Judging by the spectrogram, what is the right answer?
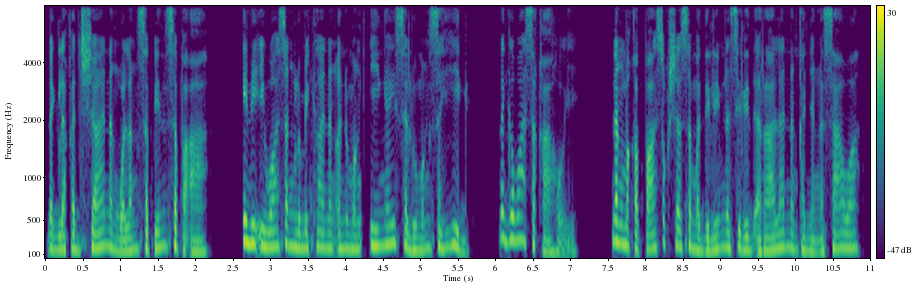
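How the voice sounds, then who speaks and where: A woman's voice: deep voice, a little mellow, no echo, clean studio sound. A woman reading a scripted dramatic story as its narrator.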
